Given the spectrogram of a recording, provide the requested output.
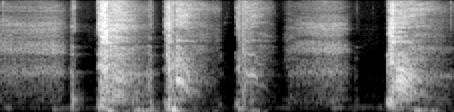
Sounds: Cough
